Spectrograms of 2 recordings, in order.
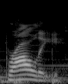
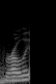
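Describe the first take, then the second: First: The name rhymes with the word trolley. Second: The name sounds like the Dragon Ball character's name. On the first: "Trolley, like trolley" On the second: "Like, Dragon Ball Z Broly?"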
